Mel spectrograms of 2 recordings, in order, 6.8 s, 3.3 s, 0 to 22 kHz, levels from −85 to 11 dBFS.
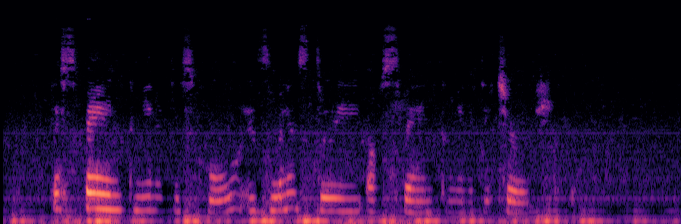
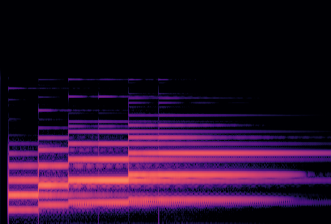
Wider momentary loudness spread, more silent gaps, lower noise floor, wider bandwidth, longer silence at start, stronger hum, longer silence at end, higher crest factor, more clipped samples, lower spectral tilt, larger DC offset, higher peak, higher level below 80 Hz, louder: first, 21 LU vs 15 LU; neither; first, -44 dBFS vs -39 dBFS; first, 11 kHz vs 5.4 kHz; about the same, 0.1 s vs 0.05 s; first, 60 Hz at -35 dBFS vs 50 Hz at -90 dBFS; about the same, 0.05 s vs 0.1 s; first, 22 dB vs 10 dB; neither; about the same, -6.5 dB/octave vs -5.5 dB/octave; neither; first, -2 dBFS vs -10 dBFS; first, -30 dBFS vs -80 dBFS; second, -23 LUFS vs -19 LUFS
